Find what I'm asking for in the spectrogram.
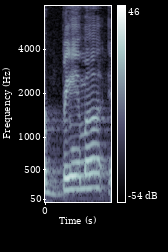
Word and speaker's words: bema: And the Greek word for judgment seat is the word bema, or bema in Greek is how you'd pronounce it, bema seat.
